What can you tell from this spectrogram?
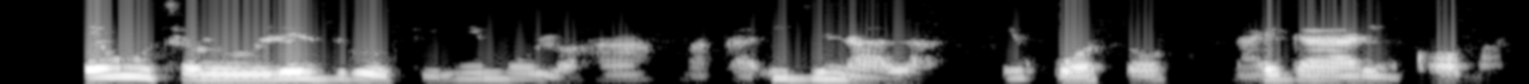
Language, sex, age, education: Igbo, female, 30-45, tertiary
